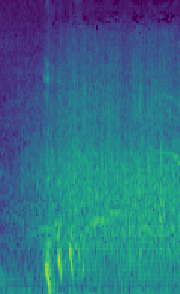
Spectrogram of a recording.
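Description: An audience breaks into steady applause about half a second in, with a few short voices, likely laughter, at its start.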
